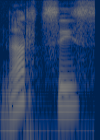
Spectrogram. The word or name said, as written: narciss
